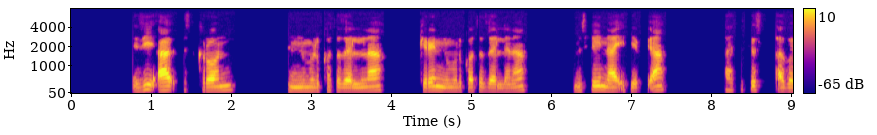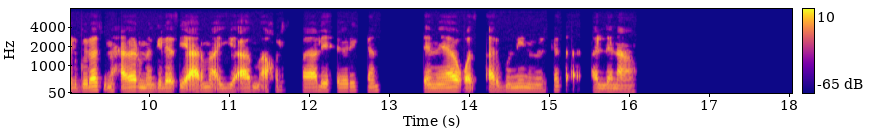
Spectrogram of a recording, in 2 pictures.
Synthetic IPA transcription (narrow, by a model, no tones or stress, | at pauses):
ʔɨziʔaβɨskʰɨɾo̞n | ɨnːɨmɨlkʰɐt̪ʰozɐlːɐna | skɨɾennɨmɨlkʰɐt̪ʰozɐlːɐna | mɨslinajʔḭt̪ʰjo̞pʼja | t̪ʰat̪ʰit̪ʰɨst̪aɡɐlɡɨlo̞t̪maħbɐɾmɐɡlɐt͡sʼiʔa̰ɾma̰ʔɨjːṵʔa̰βma̰ʔa̰xulzɨt̪ʰɐfɐlalɐjuħɨβɾikʰɐm | sɐmɐjawiqʼɐ̰t͡sʼt͡sʼa̰lbuninɨmɨlkʰɐt̪alːɐna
